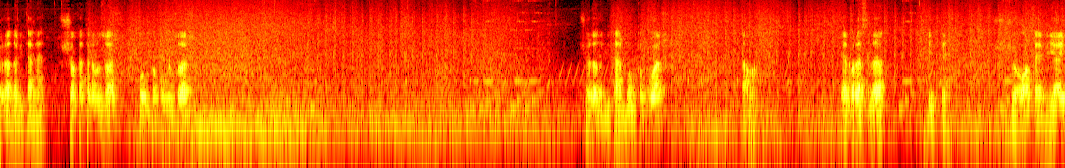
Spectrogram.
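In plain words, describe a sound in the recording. Explosions and gunfire rumble in a battle.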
